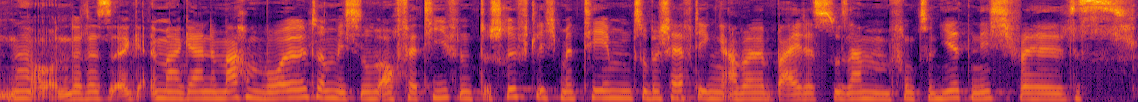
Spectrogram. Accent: Mecklenburg-Vorpommern, Germany; ich komme aus Mecklenburg

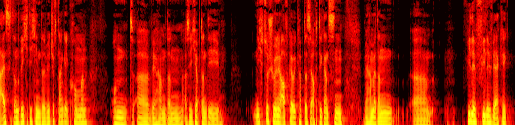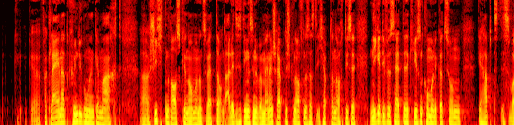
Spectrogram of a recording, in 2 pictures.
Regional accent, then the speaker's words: Linz, Upper Austria, Austria; Ich bin ursprünglich Linzer, das heißt, ich bin eigentlich mit der Voestalpine auf groß geworden.

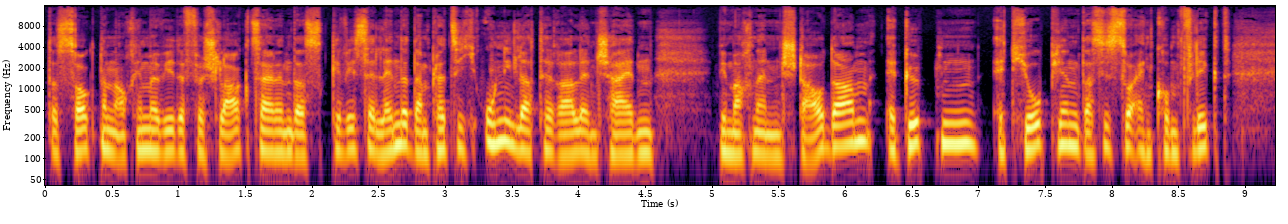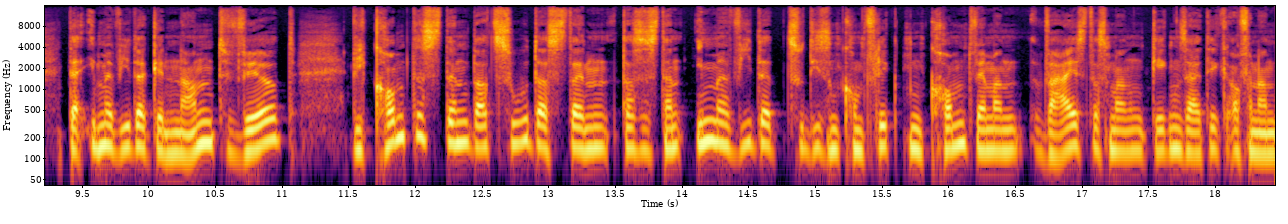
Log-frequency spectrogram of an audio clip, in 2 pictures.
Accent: Switzerland

